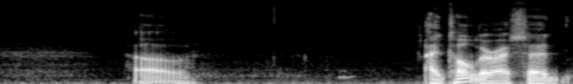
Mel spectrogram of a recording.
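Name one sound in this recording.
An older man speaks close to a microphone, in short bursts with pauses.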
